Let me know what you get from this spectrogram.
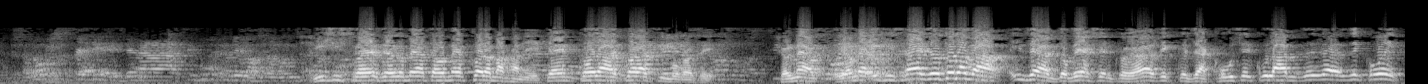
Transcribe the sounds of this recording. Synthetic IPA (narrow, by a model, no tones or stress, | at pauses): iʃ̬isʁaɛlzɛt̪omɛʁat̪aomɛʁkɔlamaχanḛkɛnkolakolat͡sibuʁa̰zḛ | ʃaomɛʁomeʁiʃisʁaɛlzɛot̪od̪avaʁimzɛad̪ovɛʁʃɛlkoeʁazɛkzɛakʁuʃɛlkulamzɛzɛkoʁɛ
